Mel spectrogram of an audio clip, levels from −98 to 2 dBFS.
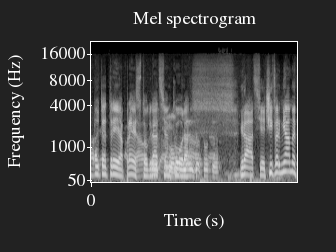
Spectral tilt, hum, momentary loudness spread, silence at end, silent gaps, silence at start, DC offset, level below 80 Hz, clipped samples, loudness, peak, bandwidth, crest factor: -5 dB/octave; none; 9 LU; 0 s; none; 0 s; under 0.1%; -44 dBFS; under 0.1%; -18 LUFS; -2 dBFS; 15.5 kHz; 16 dB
